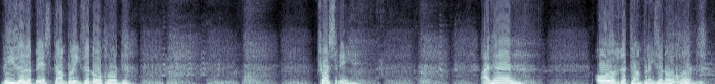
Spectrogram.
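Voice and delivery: big fat food critic. Retold or imitated. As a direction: boom it out like the fattest food critic. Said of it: "someone who's just like".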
